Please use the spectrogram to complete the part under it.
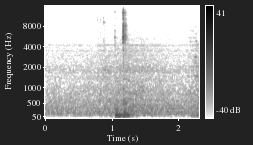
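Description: A pickaxe knocks against stone with a dull thud.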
